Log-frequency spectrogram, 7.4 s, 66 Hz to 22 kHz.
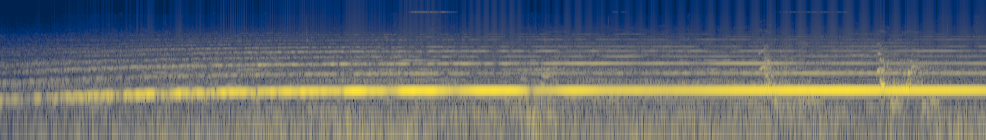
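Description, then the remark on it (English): In the town square of Guernica, factory sirens sound a loud, long, steady wail commemorating the town's bombing by the German Luftwaffe, 79 years to the minute after it. The wail rises briefly at the start, then holds one sustained pitch, with a few faint clanking strikes underneath toward the end. “And these sounds, factory sirens and church bells, are a commemoration of the bombing.”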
